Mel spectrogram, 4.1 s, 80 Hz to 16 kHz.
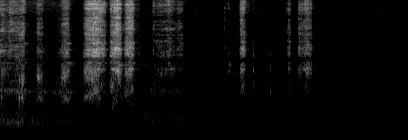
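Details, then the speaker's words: Husqvarna 278XP chainsaw piston slid by hand through the bore: dry high-pitched rasping scrapes, piston slightly too tight with zero front-to-back clearance; to be polished on a lathe. "look you hear that rattle okay where this piston it is slightly too tight. You can hear it."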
